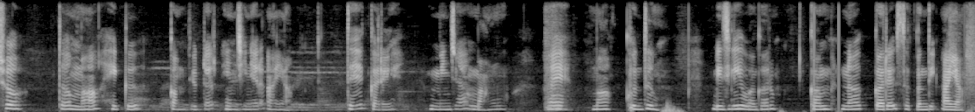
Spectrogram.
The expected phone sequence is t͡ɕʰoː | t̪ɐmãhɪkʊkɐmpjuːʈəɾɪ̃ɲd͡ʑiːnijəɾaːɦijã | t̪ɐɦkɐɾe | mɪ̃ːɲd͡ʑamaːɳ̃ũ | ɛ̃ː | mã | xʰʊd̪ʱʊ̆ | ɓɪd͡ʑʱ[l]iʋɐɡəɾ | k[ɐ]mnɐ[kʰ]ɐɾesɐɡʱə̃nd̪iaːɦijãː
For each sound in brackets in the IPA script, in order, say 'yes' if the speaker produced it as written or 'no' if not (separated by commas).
yes, yes, no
